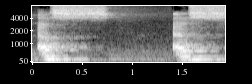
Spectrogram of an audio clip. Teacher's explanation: tapi kalau kita baca huruf sad as as mengalir dulu ada tempo di situ maka tidak dibaca asr tapi dibaca Asir dulu itu yang perlu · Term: sifat rakhaah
